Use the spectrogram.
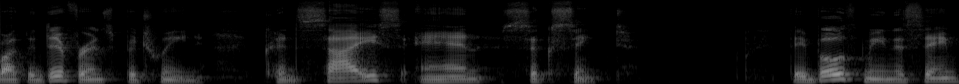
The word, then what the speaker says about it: succinct: We see two C's. The first C makes the k sound, like in cake, k, k. And the second C makes the s sound, like in star. The K is a stop K. We don't release it. We don't say k. We say suck, make the K position and stop the air.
